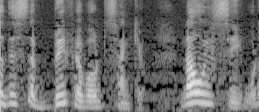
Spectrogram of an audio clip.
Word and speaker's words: Samkhya: When I said Samkhya, you can mark that Sa.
